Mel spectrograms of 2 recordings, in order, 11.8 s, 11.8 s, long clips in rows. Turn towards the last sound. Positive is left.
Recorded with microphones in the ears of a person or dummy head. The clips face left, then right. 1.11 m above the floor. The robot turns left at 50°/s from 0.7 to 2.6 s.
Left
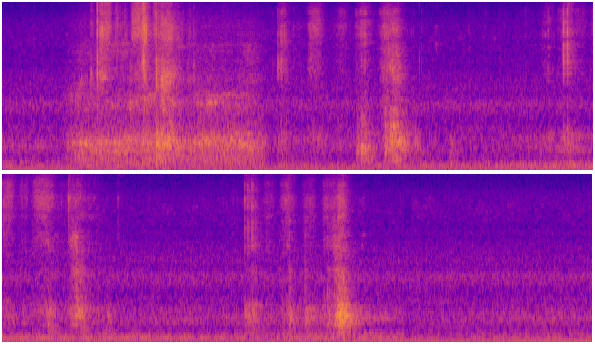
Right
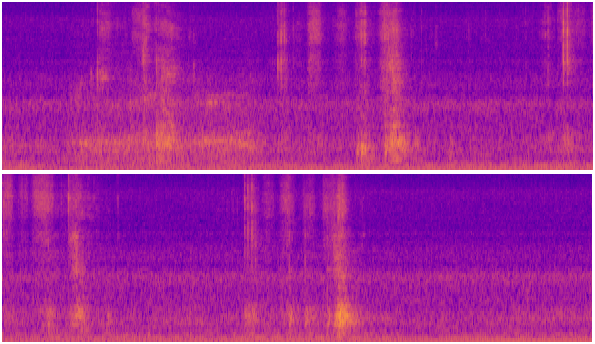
turn(degrees=-25)  # may be behind; listen again after turning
